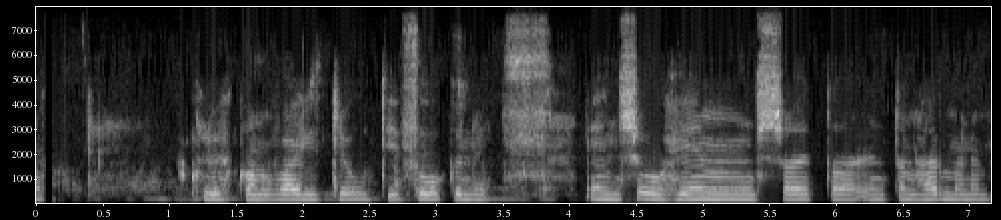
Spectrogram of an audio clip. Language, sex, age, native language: Icelandic, male, 14, Icelandic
